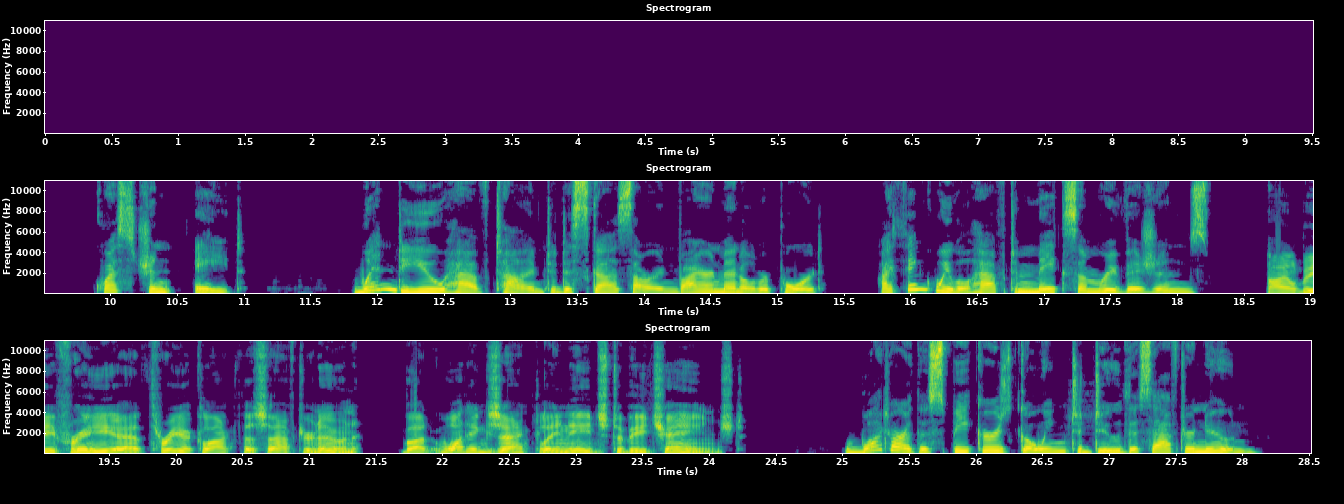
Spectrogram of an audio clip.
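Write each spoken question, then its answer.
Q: What are the speakers going to do this afternoon?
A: Discuss revisions to their environmental report.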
